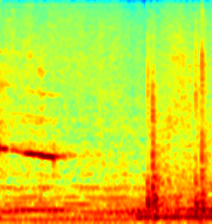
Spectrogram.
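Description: Ambulance siren wailing, a single tone falling in pitch that dies away about half a second in.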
